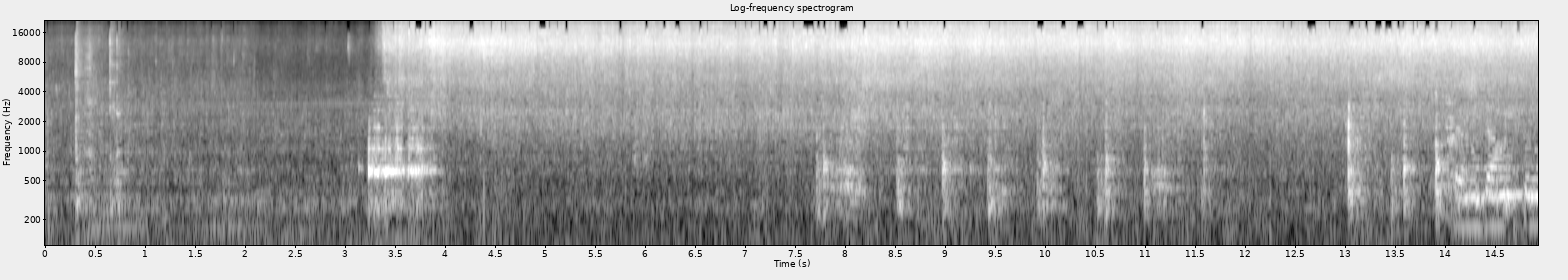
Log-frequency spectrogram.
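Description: Chicken sizzles steadily in hot oil in a pan. The frying begins abruptly and then holds a constant, close hiss, with occasional stirring clatter on top.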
